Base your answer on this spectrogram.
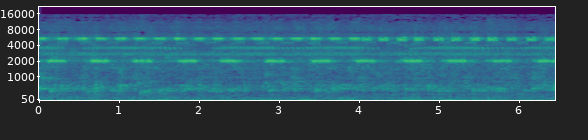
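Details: Chirping jangkik cricket, used as a rat repellent, sleep sound and bird-training track: continuous shrill trill of short high beats, a lower pulsed tone running alongside, even and unchanging throughout.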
